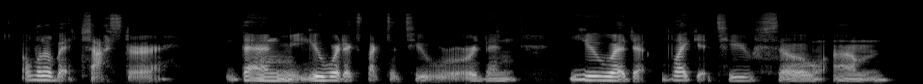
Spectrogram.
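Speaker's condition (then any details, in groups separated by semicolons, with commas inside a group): Cerebral palsy, spastic; able to speak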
